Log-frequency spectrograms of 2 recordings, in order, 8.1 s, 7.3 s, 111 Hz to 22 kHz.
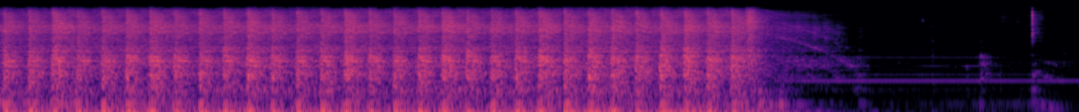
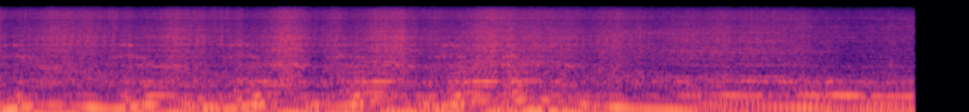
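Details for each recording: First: Mazda MX-5 Miata engine just reinstalled, first start attempt with fuel pump running: starter spins the engine at an even quick beat for about six seconds without firing; no fuel reaching the engine because the tank was never filled. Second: Restored Mazda MX-5 Miata drift car, engine just refitted, after retightening a loose part and refitting the power steering belt: engine idles round and even, revs cleanly several times and settles back without knocks, squeal or belt chirp; healthy.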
